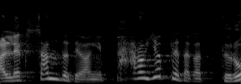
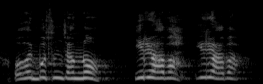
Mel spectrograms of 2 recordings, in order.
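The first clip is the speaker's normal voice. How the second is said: very high, loud, furious raised shout; 10 semitones higher, 6 dB louder than usual. Retelling how the head elder suddenly called another elder over, imitating an angry raised voice. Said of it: "언성을 높여고 화가 난 목소리로".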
